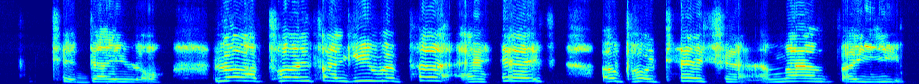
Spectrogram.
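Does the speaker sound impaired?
Yes: cerebral palsy; doctor told mother of diagnosis.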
